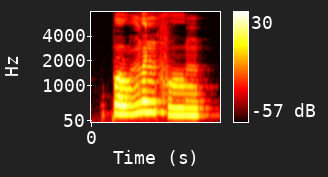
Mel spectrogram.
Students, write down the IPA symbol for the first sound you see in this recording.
p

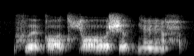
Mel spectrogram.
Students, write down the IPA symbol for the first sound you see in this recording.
xʷ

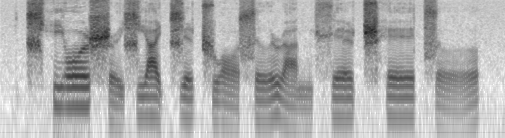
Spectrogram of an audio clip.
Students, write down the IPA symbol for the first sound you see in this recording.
t͡ɕʰ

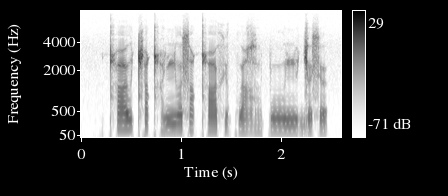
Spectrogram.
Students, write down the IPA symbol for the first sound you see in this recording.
qʰ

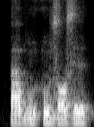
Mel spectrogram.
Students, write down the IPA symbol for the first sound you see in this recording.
a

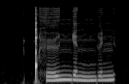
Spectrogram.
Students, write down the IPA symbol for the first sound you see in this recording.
ǃʰ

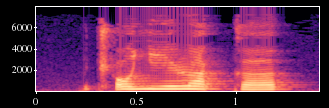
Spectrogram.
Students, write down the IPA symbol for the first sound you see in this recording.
t͡ʃʼ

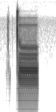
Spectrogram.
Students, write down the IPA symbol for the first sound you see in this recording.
t̪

